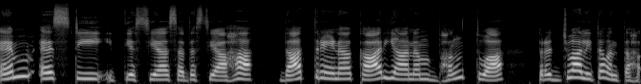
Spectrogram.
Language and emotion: Sanskrit, neutral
